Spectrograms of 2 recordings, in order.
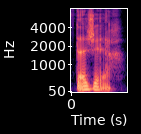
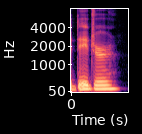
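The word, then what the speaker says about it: Dajer: up, before I moved, it's easy, it's Dahér. But in America, when I moved to America at 7, nobody knew how to pronounce my last name. And I was never really taught how to pronounce it. So sometimes I would say Dager. Some people would call me Dahair.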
